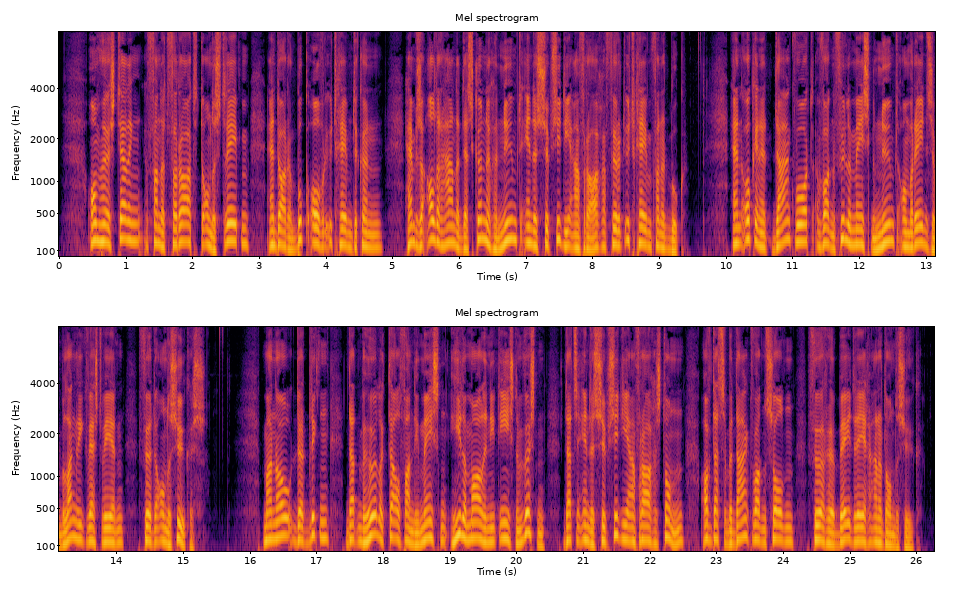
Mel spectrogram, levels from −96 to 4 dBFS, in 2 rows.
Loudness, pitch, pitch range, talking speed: -16 LUFS, 150 Hz, 130-170 Hz, 185 wpm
